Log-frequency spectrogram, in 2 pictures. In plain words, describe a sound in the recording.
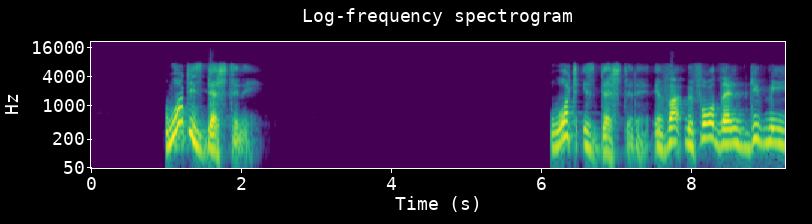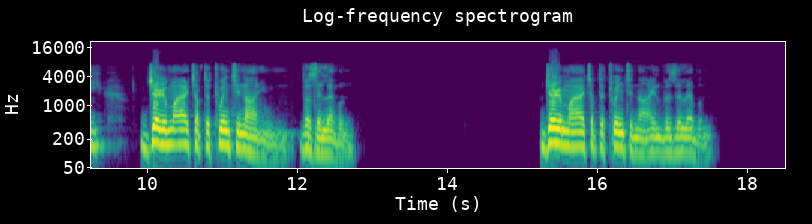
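A man speaks with animation into a microphone, in bursts with long pauses.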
